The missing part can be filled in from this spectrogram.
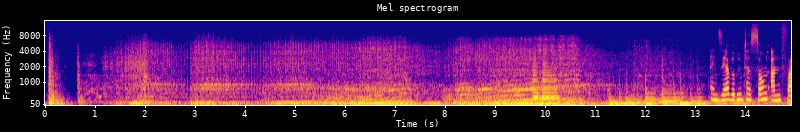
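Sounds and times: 
car engine turning over: 0:00.6 - 0:13.3
car engine deep rumbling idle: 0:02.2 - 0:08.5, 0:09.6 - 0:13.3
car horn: 0:09.6 - 0:11.2
speech: 0:13.5 - 0:14.9.

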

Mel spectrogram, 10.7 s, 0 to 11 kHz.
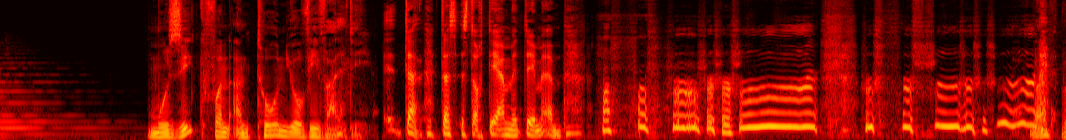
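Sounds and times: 
speech: 0:01.5 - 0:10.6
breaths between phrases: 0:05.6 - 0:06.7, 0:08.2 - 0:09.4
person humming a Baroque concerto melody: 0:06.0 - 0:10.5.

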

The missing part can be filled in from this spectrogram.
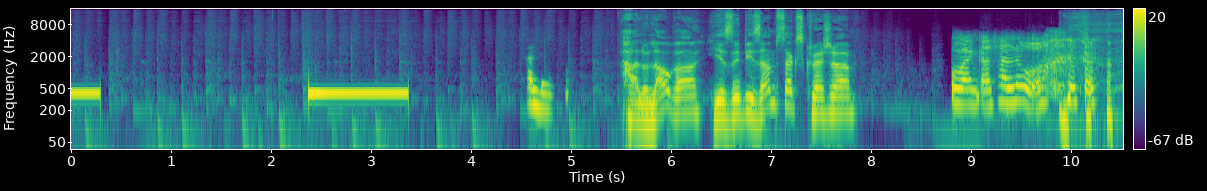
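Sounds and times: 
telephone ringing tone of an outgoing international call: 0:00.0 - 0:00.3, 0:02.4 - 0:03.4
speech: 0:04.6 - 0:08.0, 0:08.8 - 0:10.5
laughter: 0:09.7 - 0:10.5.

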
